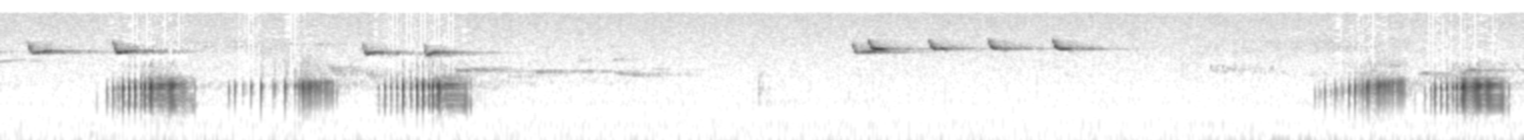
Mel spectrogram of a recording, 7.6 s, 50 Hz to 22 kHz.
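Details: Common parsley frog (Pelodytes punctatus), 14 April 2020, giving loud grating croaks in a quick run of three, a pause, then two more, while a series of high thin chirps sounds in the background.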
